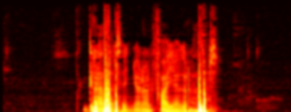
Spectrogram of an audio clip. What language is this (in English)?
Galician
